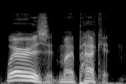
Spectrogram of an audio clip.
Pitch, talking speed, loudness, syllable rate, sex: 135 Hz, 235 wpm, -15 LUFS, 6.9 syllables/s, male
